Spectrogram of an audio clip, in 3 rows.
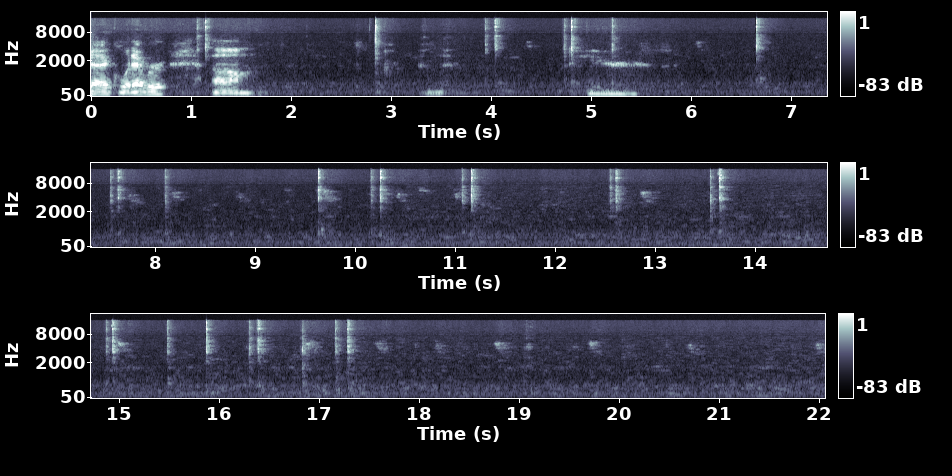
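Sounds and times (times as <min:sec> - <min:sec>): faint steady hum: 0:00.0 - 0:22.0
computer mouse clicking: 0:01.0 - 0:01.3, 0:03.9 - 0:05.3, 0:06.6 - 0:06.8, 0:07.5 - 0:08.3, 0:09.6 - 0:11.4, 0:12.5 - 0:13.8, 0:14.8 - 0:17.7.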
